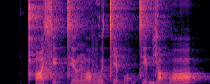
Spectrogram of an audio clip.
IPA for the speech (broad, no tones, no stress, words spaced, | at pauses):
qʼɔsʲu tʲɔŋɔ vutʲɑb ɔbtʲɘbjɒ bɔ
